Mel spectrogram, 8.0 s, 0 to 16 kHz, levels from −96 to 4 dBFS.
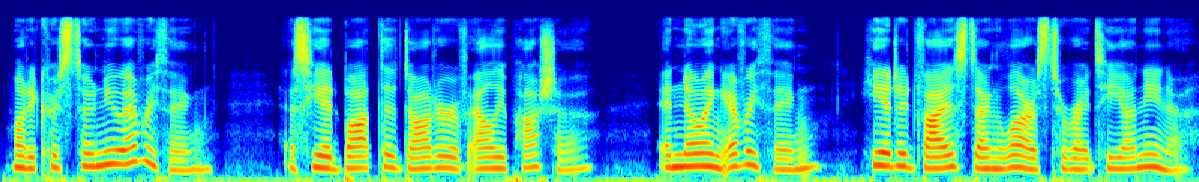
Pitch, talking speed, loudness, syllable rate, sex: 205 Hz, 180 wpm, -19 LUFS, 6.2 syllables/s, female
